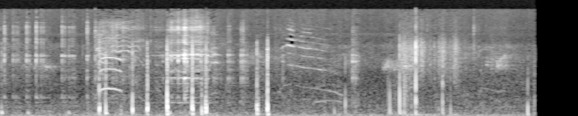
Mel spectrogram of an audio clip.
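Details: Street cats fed every day, eating their food: dense rapid clicking and crunching from chewing, mixed with several short bending meows rising and falling, then quieter scattered chewing clicks toward the end.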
